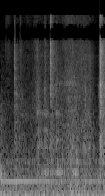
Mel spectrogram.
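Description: Quiet room tone with a steady low hum and a few faint, short clicks.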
